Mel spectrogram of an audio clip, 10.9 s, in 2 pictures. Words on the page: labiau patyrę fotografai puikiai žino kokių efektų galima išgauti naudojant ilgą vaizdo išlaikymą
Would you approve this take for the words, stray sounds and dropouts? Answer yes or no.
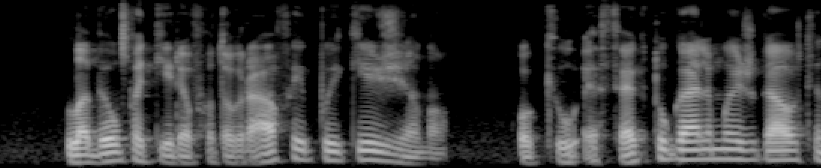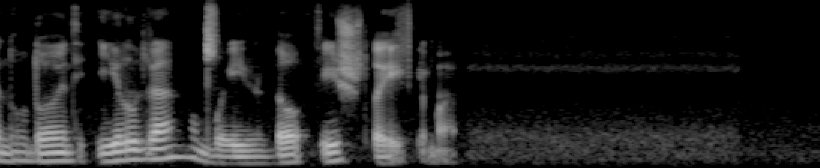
yes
